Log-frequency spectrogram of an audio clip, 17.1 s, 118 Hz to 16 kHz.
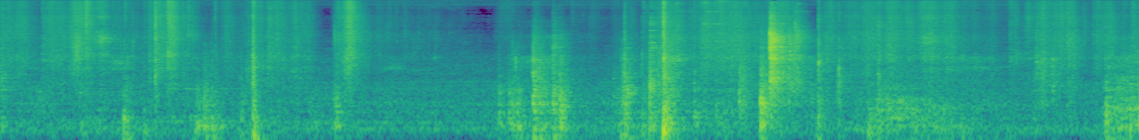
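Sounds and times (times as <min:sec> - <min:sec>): objects knocking and clunking: 0:07.4 - 0:13.4.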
